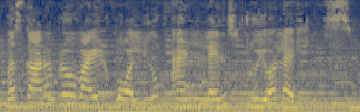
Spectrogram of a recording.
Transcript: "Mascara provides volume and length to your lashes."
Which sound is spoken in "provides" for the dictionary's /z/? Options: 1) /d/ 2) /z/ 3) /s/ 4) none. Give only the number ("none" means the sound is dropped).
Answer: 4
